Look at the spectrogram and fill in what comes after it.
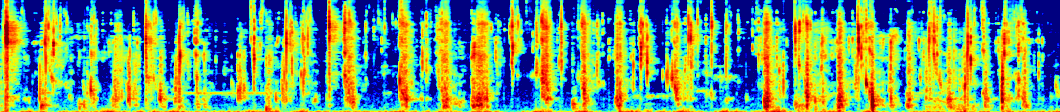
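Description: A person chewing a mouthful of soybean dal makhni eaten by hand, with many short wet smacking and crunching clicks, up close.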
